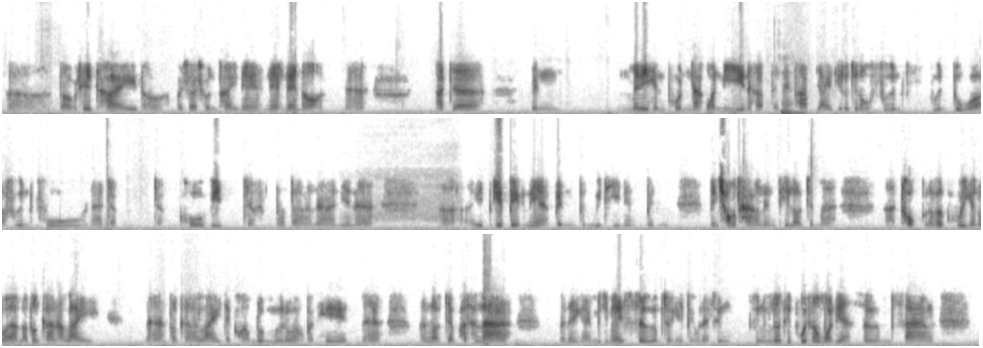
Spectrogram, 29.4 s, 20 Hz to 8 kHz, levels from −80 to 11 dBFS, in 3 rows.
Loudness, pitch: -22 LUFS, 115 Hz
